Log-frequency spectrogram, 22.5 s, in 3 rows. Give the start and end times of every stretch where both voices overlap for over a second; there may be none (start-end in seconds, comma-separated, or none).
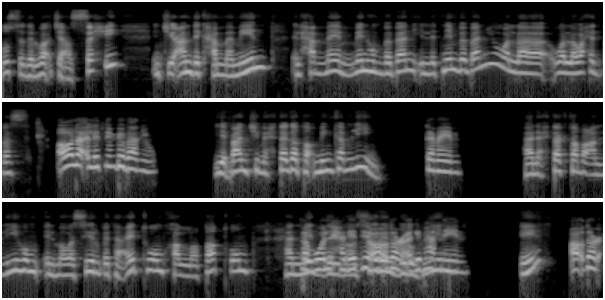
18.7-20.7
